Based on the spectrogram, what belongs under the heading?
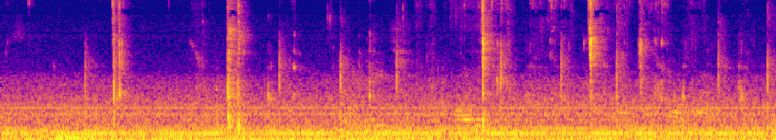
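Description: Close-up eating sounds: chewing, lip smacks and wet mouth clicks of someone eating saucy pork bistek with their hands, scattered irregularly. A steady low hum runs underneath.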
